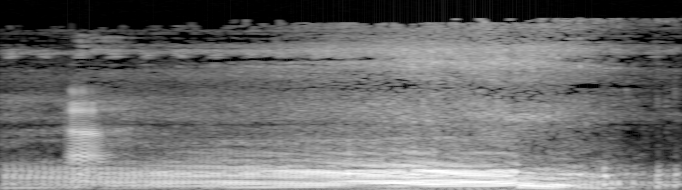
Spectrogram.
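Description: A Honda Vario New motorcycle rides past nearby, its engine hum rising to a peak and then fading over a few seconds on a street, fairly loud and close.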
